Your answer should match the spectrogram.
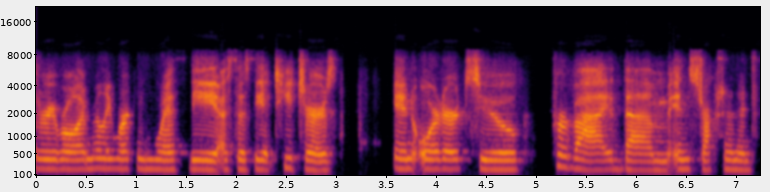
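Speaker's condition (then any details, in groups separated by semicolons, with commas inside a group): No condition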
